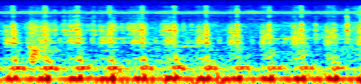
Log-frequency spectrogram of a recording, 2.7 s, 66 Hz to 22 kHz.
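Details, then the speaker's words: Two-door Sharp fridge, dead for about a year: defrost timer running in standby, low steady hum with faint evenly spaced ticks, no grinding or stalling; stops when defrost terminals 1 and 2 are shorted; normal defrost timer running. "tuh ada bunyinya Nah itu bunyi timer ini mesin dalam kondisi standby"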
